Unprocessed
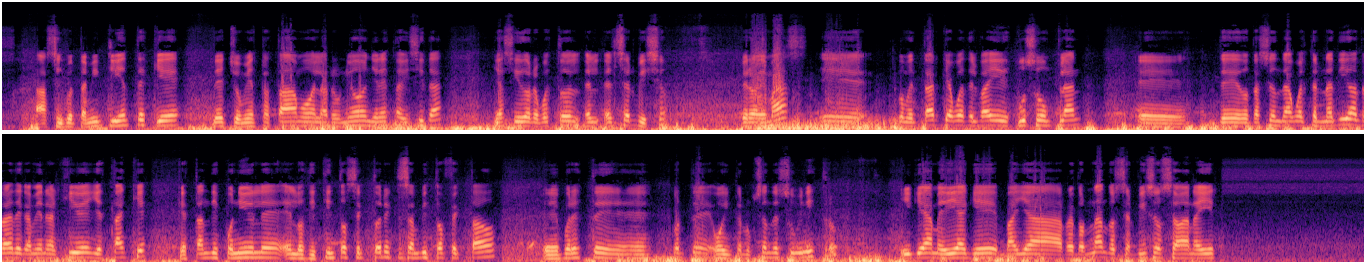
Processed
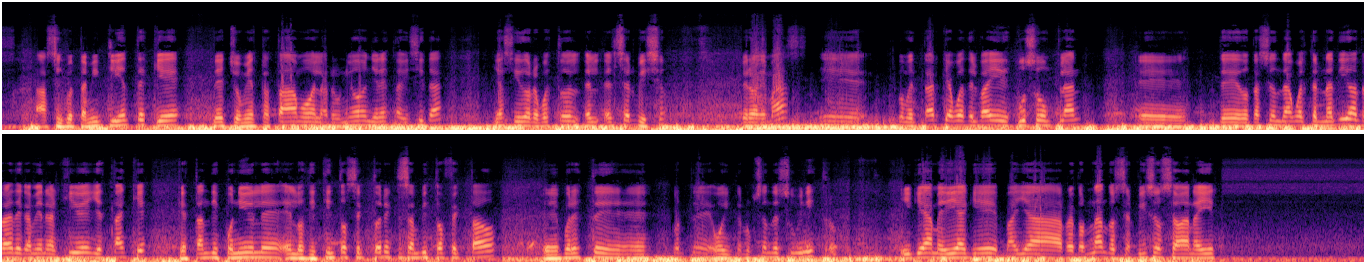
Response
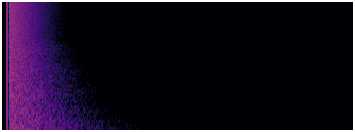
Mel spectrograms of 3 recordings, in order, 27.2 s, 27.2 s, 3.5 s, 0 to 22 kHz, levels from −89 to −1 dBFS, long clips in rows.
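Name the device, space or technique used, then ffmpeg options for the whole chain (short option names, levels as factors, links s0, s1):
car stereo with a boomy subwoofer: -filter_complex "[0:a]asettb=1/sr,asplit=3[s0][s1][s2];[s0]atrim=end=22.134[s3];[s1]atrim=start=22.13:end=22.73,asetpts=PTS-STARTPTS,afade=t=in:d=0.004:c=qsin,afade=t=out:st=0.596:d=0.004:c=qsin,highpass=110[s4];[s2]atrim=start=22.726[s5];[s3][s4]acrossfade=d=0.004:c1=hsin:c2=qsin[s6];[s6][s5]acrossfade=d=0.004:c1=qsin:c2=hsin,lowshelf=f=150:t=q:w=3:g=10.5,alimiter=limit=0.944:level=0:latency=1:release=106,volume=0.891"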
